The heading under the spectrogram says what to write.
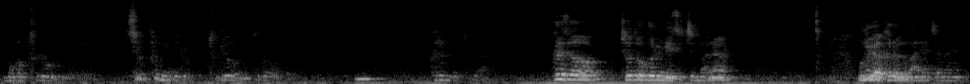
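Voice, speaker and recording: Middle-aged guy preaching in a church, mellow dark voice, keeps tossing out "eh?" to the crowd. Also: sits high, expressive, brisk, gravelly, pauses often, slight background noise. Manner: frequent rhetorical "어?" and "예?" prompts to the congregation. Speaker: pastor. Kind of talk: sermon. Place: church sanctuary. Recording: echoey room, mic at a distance, faint ambience.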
